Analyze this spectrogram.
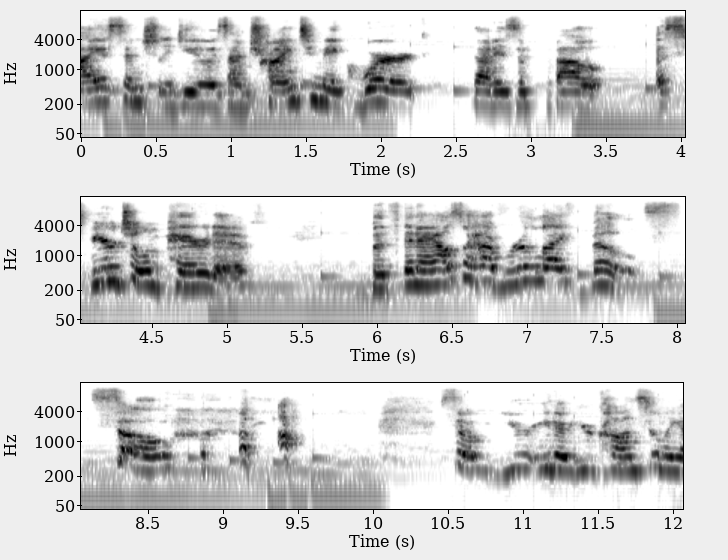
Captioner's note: laughing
